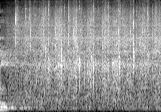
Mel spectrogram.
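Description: An audience claps at a Tamil talk on stage, a brisk round of applause from the crowd continuing steadily throughout.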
